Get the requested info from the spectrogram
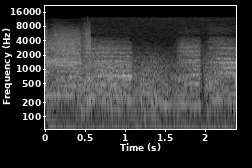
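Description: Dramatic instrumental end-credits music with held notes, a loud burst of noise in the first half-second and a shorter one near the end.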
